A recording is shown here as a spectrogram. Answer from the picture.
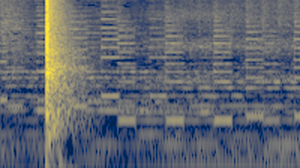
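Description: A latex balloon bursting with a single sharp bang about a third of a second in, over background music.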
